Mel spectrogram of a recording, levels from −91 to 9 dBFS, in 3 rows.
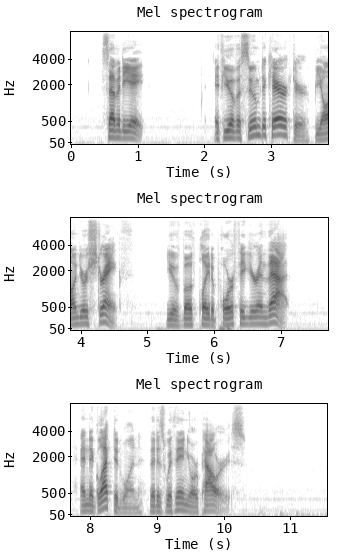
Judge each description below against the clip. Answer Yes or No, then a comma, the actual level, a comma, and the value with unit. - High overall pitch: No, low, 125 Hz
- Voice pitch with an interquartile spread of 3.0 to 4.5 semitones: Yes, average, 4.2 semitones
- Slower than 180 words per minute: Yes, average, 140 wpm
